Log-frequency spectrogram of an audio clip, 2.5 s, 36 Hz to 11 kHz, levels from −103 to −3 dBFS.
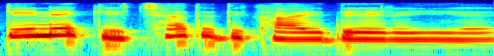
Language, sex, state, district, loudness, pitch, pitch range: Hindi, female, Himachal Pradesh, Shimla, -16 LUFS, 220 Hz, 200-285 Hz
